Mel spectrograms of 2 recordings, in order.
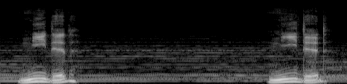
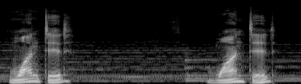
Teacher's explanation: primero suena como Ed después de los sonidos t y d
